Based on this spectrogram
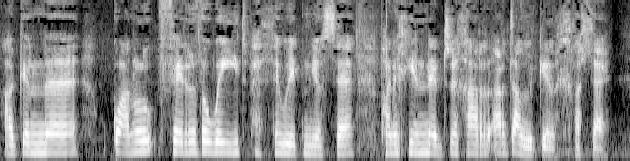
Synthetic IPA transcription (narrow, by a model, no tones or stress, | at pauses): a̰ɡənəːɡ̥wanʊlˠfɪɾðɔwejd̥pʰɛθɛwɪdnjɔsɛpʰaniχiːnənɛdrɪχaɾa̰rdalˠɡɪlˠχvaɬɛ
